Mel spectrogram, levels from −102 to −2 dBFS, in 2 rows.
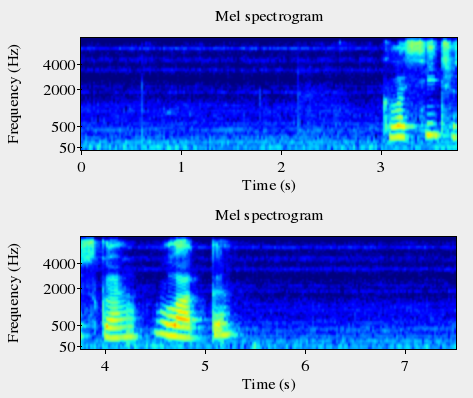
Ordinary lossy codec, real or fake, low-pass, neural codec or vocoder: Opus, 24 kbps; real; 7.2 kHz; none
